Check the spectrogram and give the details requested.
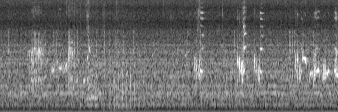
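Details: Mallee scrub at Patchewollock, Victoria: a spiny-cheeked honeyeater calling with a quick cluster of clipped, gurgling notes near the end, after softer scattered chips, against faint steady background hiss.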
